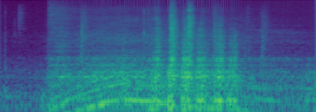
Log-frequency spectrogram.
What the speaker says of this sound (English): Listen to the turbos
